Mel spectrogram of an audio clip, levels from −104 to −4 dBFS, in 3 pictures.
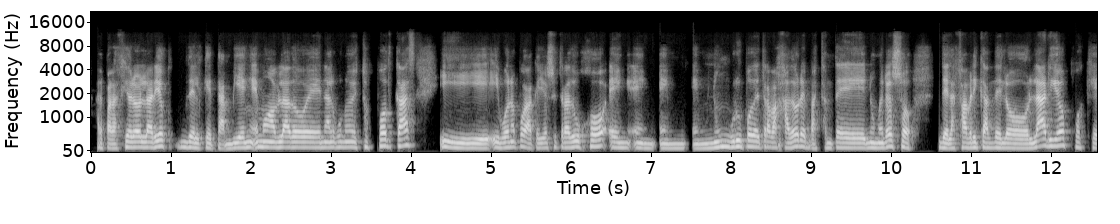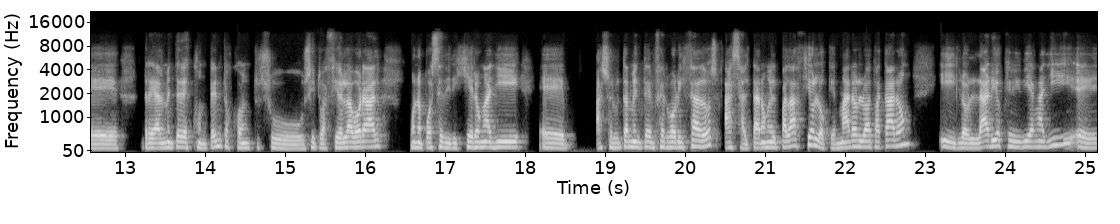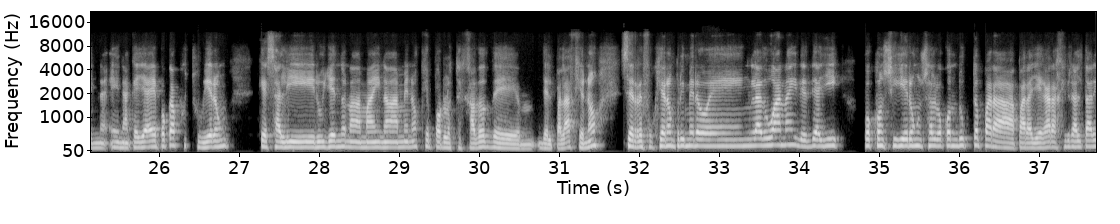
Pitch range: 140-180 Hz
